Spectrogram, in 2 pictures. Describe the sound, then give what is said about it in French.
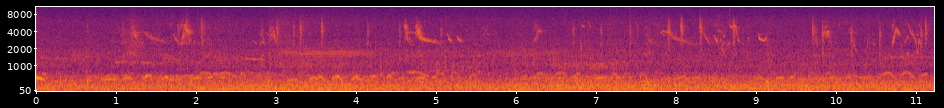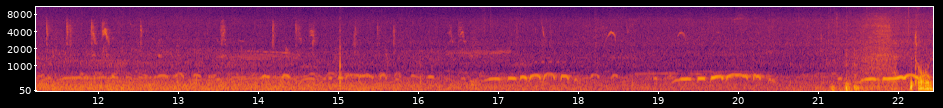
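A turtle dove coos repeatedly in soft, low phrases at a palm oasis in the Mauritanian desert, over a steady outdoor ambience, with faint chirps and small sounds scattered throughout and a few louder knocks near the end. “voilà pour la signature sonore euh, des oasis dans le désert mauritanien, parce que cette tourterelle est vraiment présente partout dès qu'il y a des, paliers.”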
